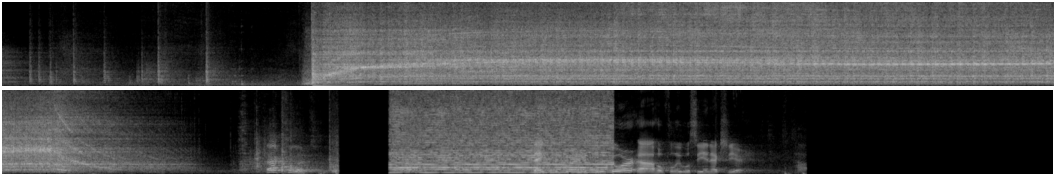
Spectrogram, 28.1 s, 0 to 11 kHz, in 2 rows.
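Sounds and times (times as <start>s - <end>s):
miter saw motor whining: 4.1s - 16.7s, 19.2s - 22.2s.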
